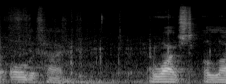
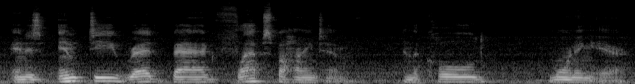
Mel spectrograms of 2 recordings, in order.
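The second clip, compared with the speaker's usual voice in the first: gentle storybook read-aloud; reading to children; slower than usual. Acted. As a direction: read it like a bedtime picture book. Reading picture book aloud.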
